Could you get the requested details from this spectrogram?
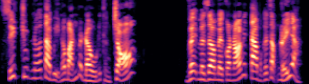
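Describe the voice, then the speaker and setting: A woman's voice: on the high side, lively intonation, rapid-fire, fairly bright tone, husky, no room sound, studio quality. A woman growling as a violent gang boss. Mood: menacing. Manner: menacing, growling.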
